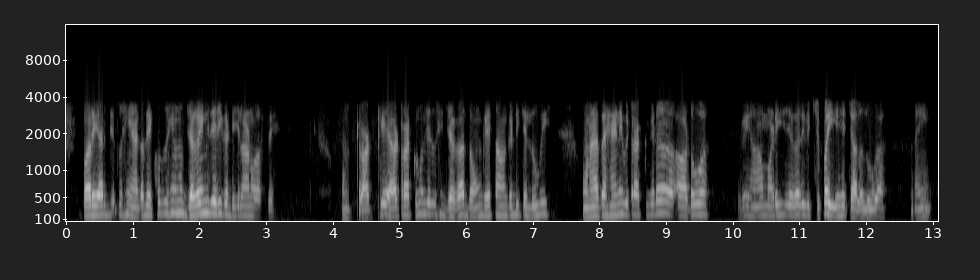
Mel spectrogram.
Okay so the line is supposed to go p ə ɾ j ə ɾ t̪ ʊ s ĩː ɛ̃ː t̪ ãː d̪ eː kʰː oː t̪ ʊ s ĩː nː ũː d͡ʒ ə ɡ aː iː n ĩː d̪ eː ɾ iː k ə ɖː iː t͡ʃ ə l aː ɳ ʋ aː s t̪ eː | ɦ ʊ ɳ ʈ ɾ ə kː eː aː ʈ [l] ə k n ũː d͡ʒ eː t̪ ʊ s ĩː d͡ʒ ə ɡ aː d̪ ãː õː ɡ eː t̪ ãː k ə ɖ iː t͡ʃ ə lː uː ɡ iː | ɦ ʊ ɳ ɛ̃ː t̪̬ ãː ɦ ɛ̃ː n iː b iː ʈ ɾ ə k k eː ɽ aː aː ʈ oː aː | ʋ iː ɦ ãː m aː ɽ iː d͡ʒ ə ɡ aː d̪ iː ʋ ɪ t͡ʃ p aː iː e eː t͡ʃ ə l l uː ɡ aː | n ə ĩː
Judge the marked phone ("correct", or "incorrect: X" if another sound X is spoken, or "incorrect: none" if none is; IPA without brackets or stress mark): incorrect: ɾ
